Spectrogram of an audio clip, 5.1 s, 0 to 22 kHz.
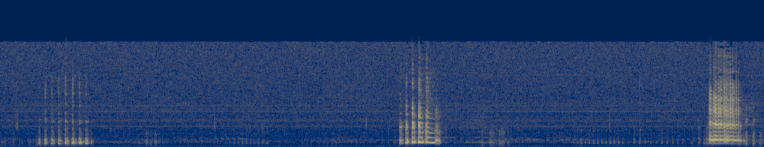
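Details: Sandhill cranes migrating from Homer in September 2009. Three loud, rattling, trumpet-like calls about two seconds apart, with softer purring calls from other cranes between them.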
